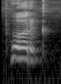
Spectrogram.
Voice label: "porki", Archi

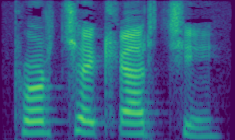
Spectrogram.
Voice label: "porcheklarchi", Archi

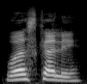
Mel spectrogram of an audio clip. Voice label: waska erg, archi

